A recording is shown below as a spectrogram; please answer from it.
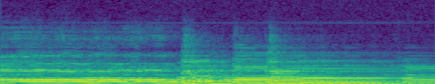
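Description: Turkish folk music on a bağlama (saz), the long-necked lute, amplified through stage speakers: a held sung note ends about a second in and the bağlama plays on in quick plucked phrases.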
